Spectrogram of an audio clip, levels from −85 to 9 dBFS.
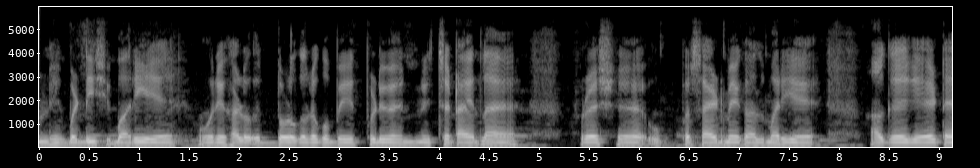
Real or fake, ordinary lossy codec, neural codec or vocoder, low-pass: real; none; none; 5.4 kHz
